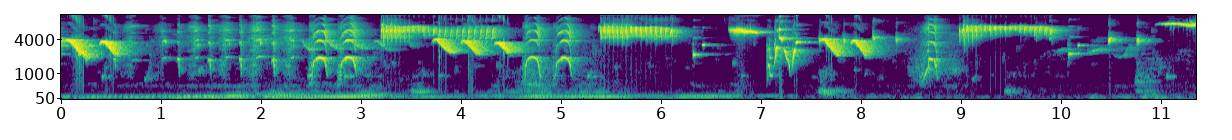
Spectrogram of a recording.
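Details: Lively, energetic cucak keling song meant to coax other birds of its kind into singing: rapid strings of sliding whistled notes, bright buzzy trills and abrupt chirps in a continuous medley, with a soft low drone behind.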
